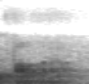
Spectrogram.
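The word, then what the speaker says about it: Beaulieu: what I'm talking about Cory Bullu but just pronounces bolo Trivia to me is just it's everything besides my family and and friends.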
